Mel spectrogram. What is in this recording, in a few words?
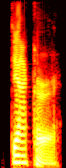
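"décor", American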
